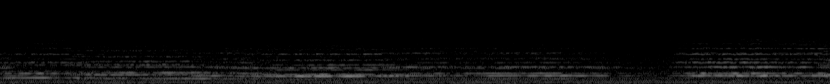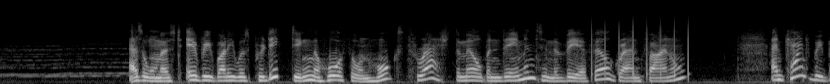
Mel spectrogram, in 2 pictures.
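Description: A train of clicks runs from 14.22 to 15.19 s: about seven near-identical pulses at a regular 7.2 per second, peaking roughly 15 dB above the sound, heard as steady ticking, likely from electrical interference or a faulty connection or power supply injecting repeated spikes.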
